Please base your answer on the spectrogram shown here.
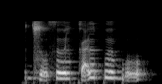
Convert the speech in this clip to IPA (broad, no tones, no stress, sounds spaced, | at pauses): d͡z o̰ θ ɵ l k a̰ l p ɵ b o̰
